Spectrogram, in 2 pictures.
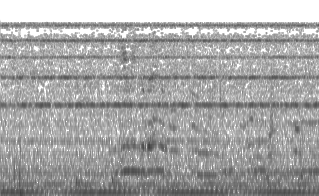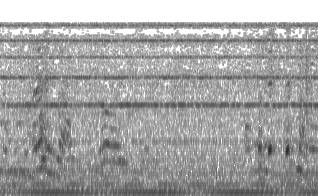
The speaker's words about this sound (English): Boy, is that a long bell.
